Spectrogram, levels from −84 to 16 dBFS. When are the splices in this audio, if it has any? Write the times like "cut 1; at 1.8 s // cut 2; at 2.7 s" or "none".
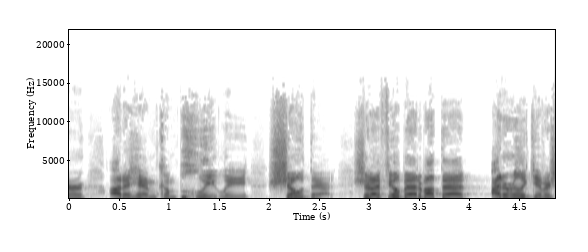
cut 1; at 2.8 s

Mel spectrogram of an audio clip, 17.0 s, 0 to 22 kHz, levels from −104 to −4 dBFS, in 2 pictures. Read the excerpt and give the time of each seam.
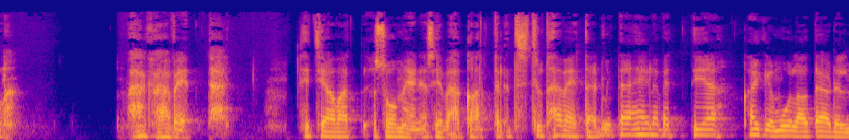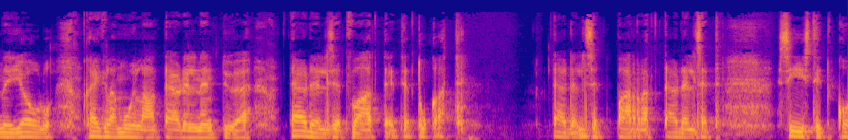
cut 1; at 2.9 s

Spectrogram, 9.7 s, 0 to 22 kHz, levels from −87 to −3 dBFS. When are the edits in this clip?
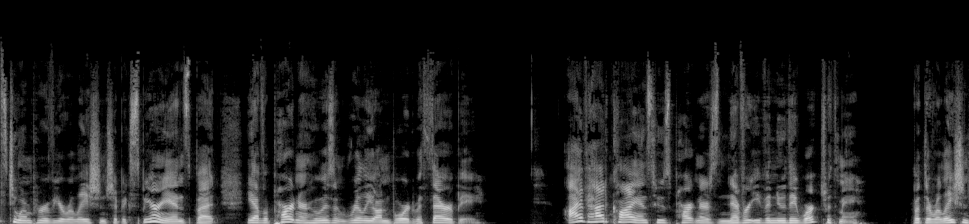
none

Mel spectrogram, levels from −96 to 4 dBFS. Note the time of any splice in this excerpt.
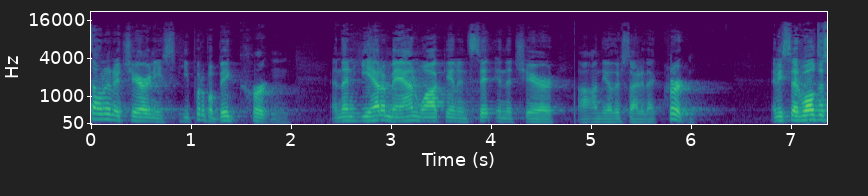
none

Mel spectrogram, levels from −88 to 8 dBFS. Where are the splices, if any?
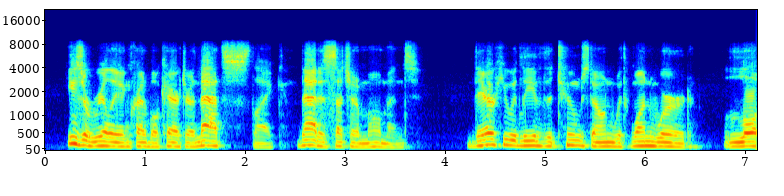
cut 1; at 4.1 s

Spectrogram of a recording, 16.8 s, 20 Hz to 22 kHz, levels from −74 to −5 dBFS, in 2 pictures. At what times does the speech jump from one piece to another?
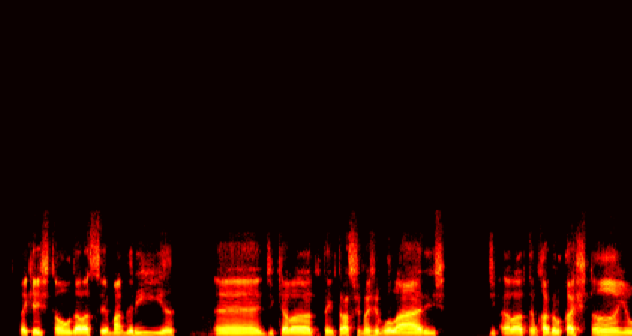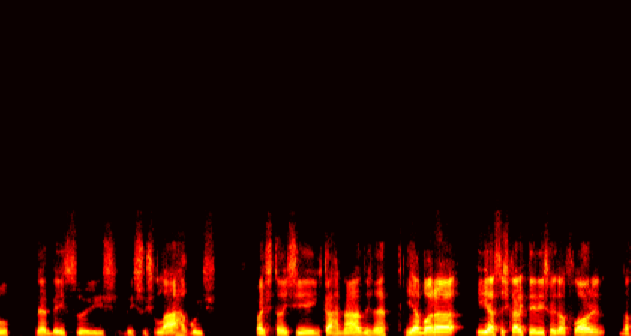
cut 1; at 6.7 s // cut 2; at 8.9 s // cut 3; at 13.8 s

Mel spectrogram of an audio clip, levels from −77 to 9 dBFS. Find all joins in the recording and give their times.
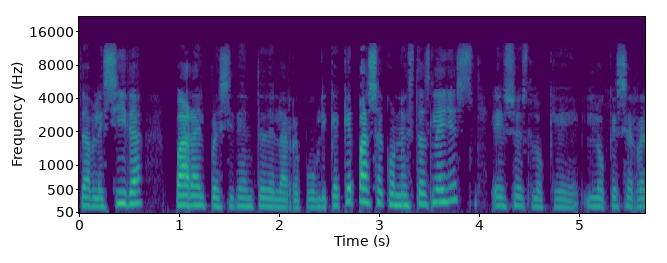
cut 1; at 4.0 s

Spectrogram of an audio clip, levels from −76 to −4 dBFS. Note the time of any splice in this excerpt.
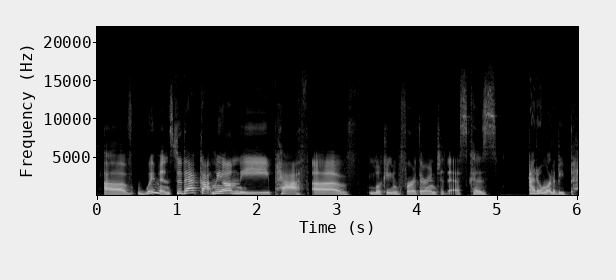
cut 1; at 0.9 s

